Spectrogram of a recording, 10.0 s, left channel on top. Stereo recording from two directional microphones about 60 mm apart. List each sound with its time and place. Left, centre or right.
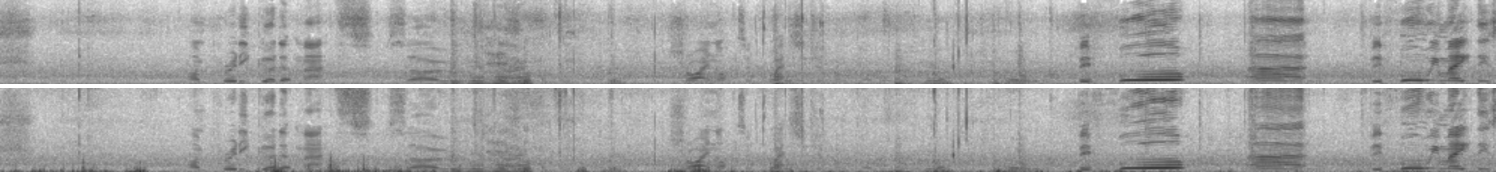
1.5 s speech: centre
3.2 s speech: left
4.5 s speech: centre
7.2 s speech: centre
